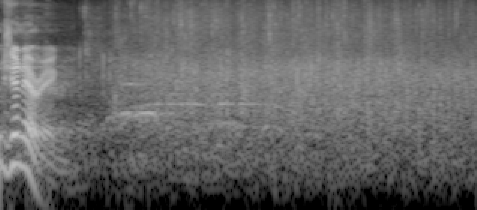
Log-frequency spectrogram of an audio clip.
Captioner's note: audience applauding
